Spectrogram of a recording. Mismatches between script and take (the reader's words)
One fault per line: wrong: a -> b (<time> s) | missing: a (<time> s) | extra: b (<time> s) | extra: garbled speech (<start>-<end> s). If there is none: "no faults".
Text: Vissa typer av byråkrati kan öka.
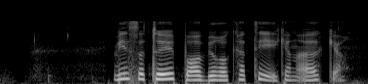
no faults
